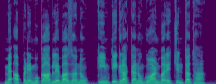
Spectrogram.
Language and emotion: Punjabi, fearful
